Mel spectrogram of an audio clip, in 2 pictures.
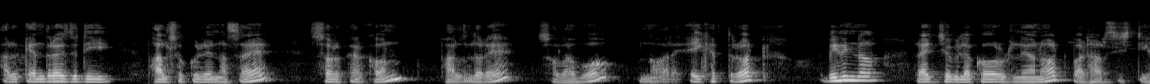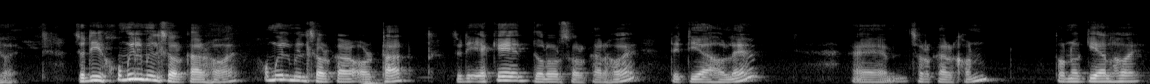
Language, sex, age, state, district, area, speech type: Assamese, male, 60+, Assam, Goalpara, urban, spontaneous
